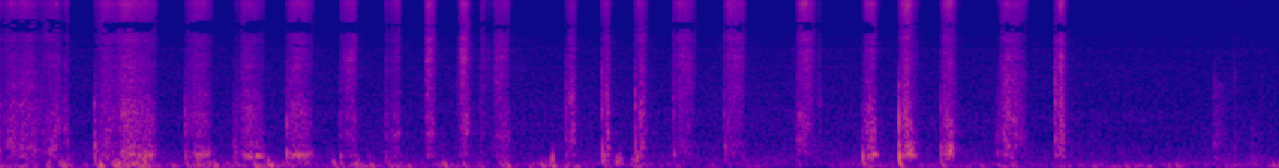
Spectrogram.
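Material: Mesh fabric.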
